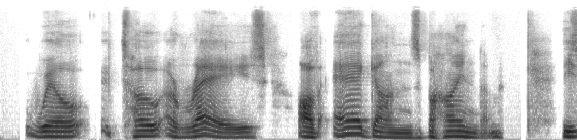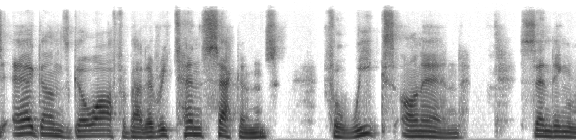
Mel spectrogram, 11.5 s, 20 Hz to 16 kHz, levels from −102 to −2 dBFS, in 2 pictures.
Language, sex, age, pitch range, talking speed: English, male, 50-69, 105-140 Hz, 115 wpm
